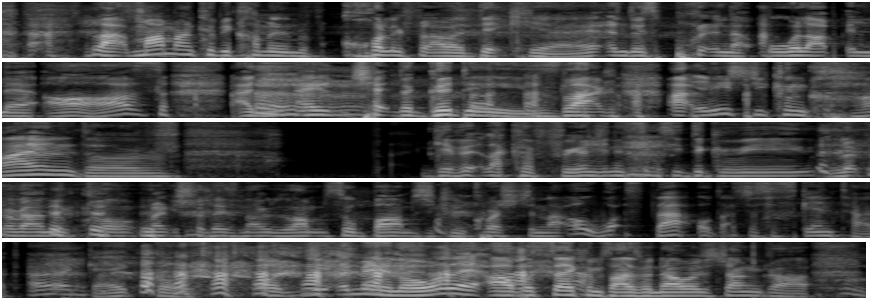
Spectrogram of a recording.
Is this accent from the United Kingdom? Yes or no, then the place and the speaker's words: yes; London, United Kingdom; accent: South London; I'm from South London.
